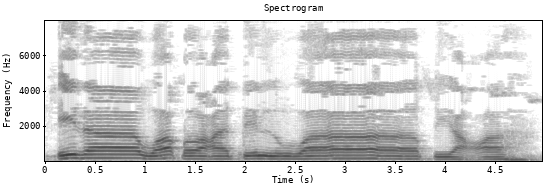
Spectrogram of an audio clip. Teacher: তো এখান থেকে ভালো করে বুঝে নেন, যদি ওয়াকফের অবস্থায় তা আসে এটাকে বলা হয় গোলতা, তাই তানিজ বলা হয়। তো এই তাটা যদি ওয়াকফের অবস্থায় পান তাহলে সে তাটাকে হা সাকিন করে ফেলবেন।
